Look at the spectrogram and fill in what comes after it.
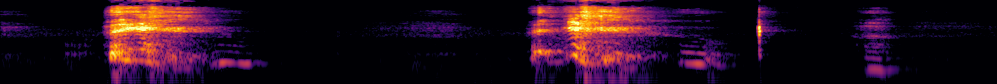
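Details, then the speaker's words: A woman with a bad head cold: two forceful sneezes in a quiet room, each a sharp hissing burst trailing off, then small after-sounds. "Oh, excuse me. I have to sneeze."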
